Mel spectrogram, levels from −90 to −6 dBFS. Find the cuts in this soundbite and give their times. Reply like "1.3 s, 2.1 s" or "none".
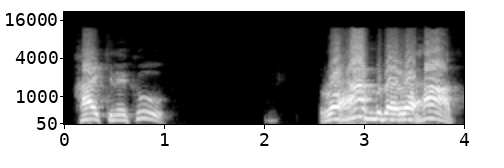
none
